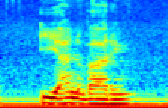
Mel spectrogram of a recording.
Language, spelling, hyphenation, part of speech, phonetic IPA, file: Georgian, იანვარი, იან‧ვა‧რი, proper noun, [iänʷäɾi], Ka-იანვარი.ogg
- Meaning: January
